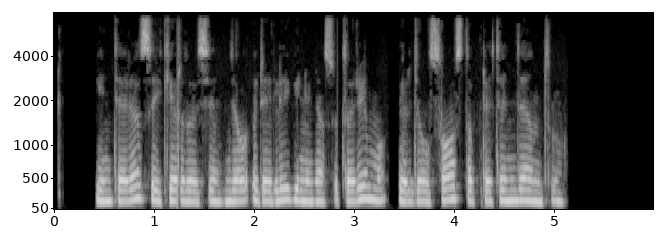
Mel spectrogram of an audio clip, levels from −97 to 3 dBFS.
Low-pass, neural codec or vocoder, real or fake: 7.2 kHz; none; real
